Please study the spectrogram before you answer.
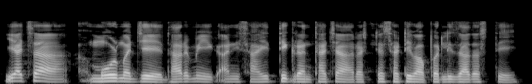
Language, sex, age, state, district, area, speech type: Marathi, male, 18-30, Maharashtra, Aurangabad, rural, spontaneous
